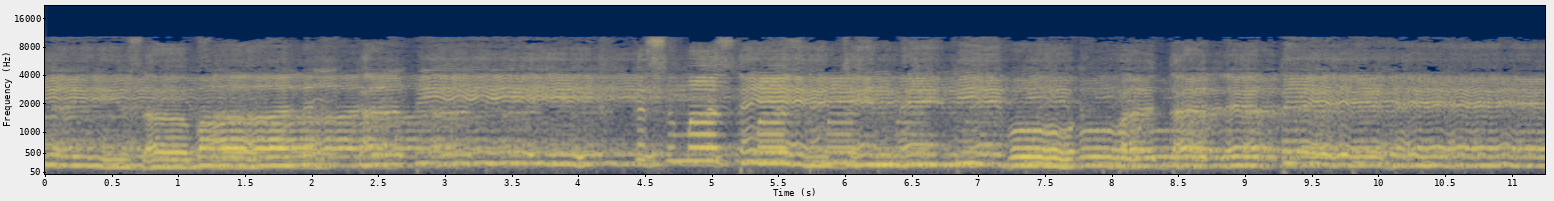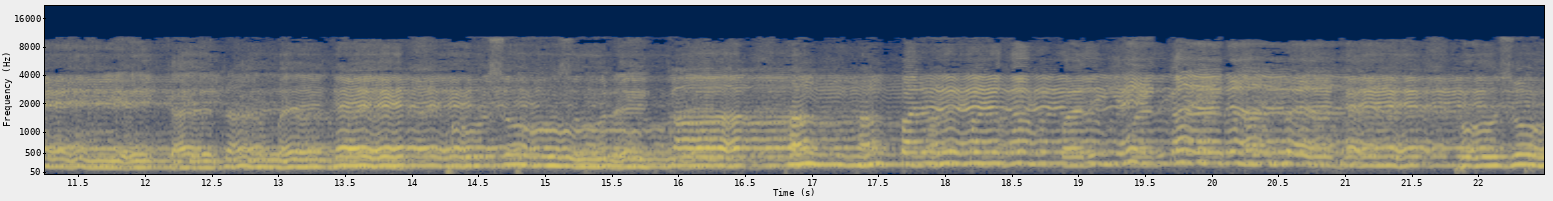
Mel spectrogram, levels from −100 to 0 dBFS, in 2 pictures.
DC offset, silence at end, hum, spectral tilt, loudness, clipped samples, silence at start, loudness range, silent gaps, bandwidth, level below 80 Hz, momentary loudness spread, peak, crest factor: under 0.1%; 0 s; none; -4.5 dB/octave; -18 LUFS; under 0.1%; 0 s; 4 LU; none; 11 kHz; -56 dBFS; 6 LU; -2 dBFS; 16 dB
